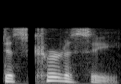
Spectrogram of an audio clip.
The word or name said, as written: discourtesy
